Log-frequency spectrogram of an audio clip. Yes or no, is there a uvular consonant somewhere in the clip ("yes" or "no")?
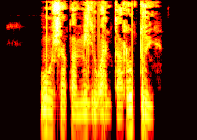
no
